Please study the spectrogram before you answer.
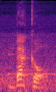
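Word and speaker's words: beko: And in tohokuuben, the pronunciation or the linguistical stylings that they use in northern Japan, they call cows, which is normally ooshi, beckle, and aka means red.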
